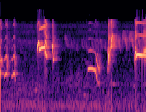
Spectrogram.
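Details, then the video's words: Oriental magpie-robin singing a fighting song: short double notes, then loud whistled phrases, a clear falling slur and a sustained high whistle. "Tiếng than mồi hót đấu"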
